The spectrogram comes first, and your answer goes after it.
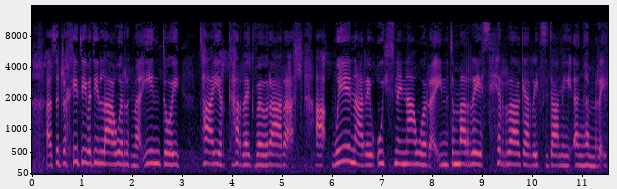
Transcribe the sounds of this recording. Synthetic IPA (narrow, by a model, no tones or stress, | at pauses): asədrəχidiːwɛdinlˠawrmaʔiːnduːɨ | tʰajrkʰaɾɛɡvɛwɾaɾaɬaweːnaɾɪwʔʊjθnejnawɾejnd̥əmareːshɪɾaɡɛɾɪɡ̥sɪdaniʔəŋhəmri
